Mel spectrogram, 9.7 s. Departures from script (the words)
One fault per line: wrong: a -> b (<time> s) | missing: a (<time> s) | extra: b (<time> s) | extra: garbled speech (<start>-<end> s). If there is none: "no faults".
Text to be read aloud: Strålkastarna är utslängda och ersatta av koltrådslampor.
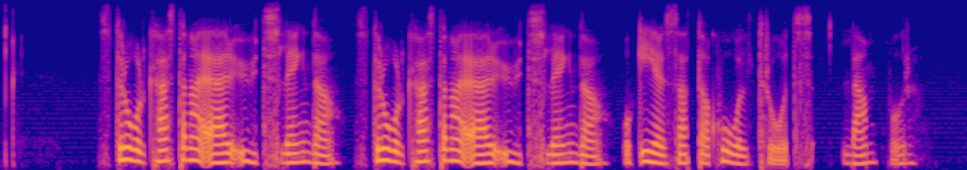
extra: strålkastarna är utslängda (3.5 s)
missing: av (7.1 s)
